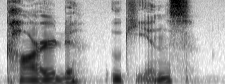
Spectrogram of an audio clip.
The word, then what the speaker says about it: Carduchians: And a lot of modern scholars think that these Carduchians, listen to that first syllable, Carduchians, a lot of modern scholars think that these are the ancestors of the Kurds.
